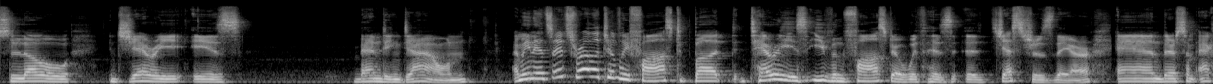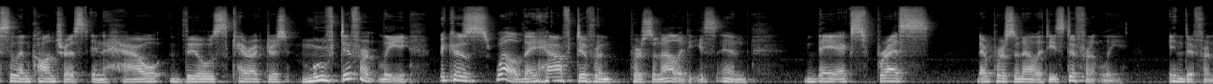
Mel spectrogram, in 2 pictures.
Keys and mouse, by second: 1.8 click, 4.7 click, 11.0 click, 17.2 click.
